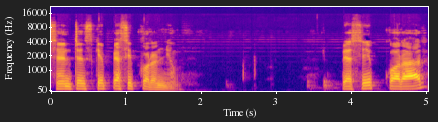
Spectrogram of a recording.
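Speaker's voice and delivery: ordinary talk, nothing marked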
